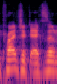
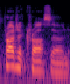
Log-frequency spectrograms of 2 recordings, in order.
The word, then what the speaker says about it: Project X Zone: Yeah, it seems like in Project X Zone, it's all about emulating a lot of moments from this game. It's Project Cross Zone, actually, is how you say the name.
